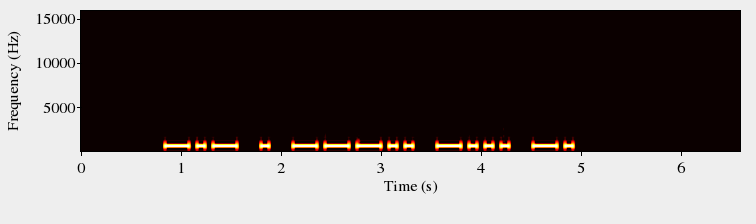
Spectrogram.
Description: Morse code, heard as a keyed tone, about 15 wpm, 700 Hz. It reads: KE8BN
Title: USA Call Signs - 5 Characters - Repeated 3x - 15wpm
